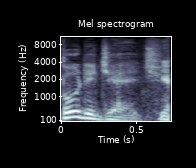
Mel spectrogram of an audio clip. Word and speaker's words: Buttigieg: Oh, Mayor Pete Buttigieg.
